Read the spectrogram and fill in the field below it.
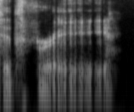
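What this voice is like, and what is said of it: Deep radio announcer voice. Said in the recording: “I'm gonna use my radio voice. ... I had a deep kind of”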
